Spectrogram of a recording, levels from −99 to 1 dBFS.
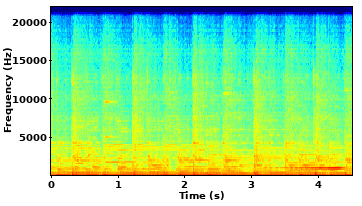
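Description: At 3.12 s a loudspeaker feedback squeal begins and continues to the end of the clip at 4.52 s. A microphone is picking up the loudspeaker it drives, and at 996 Hz the loop gain has gone above unity, so that frequency reinforces itself on every pass. It is heard as a single steady tone that swells over roughly a second, finishing around 5 dB louder than the surrounding sound.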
